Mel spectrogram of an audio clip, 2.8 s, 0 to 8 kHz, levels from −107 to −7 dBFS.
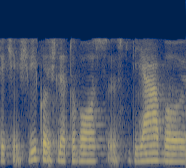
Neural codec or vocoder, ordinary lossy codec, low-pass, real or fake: none; AAC, 16 kbps; 7.2 kHz; real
